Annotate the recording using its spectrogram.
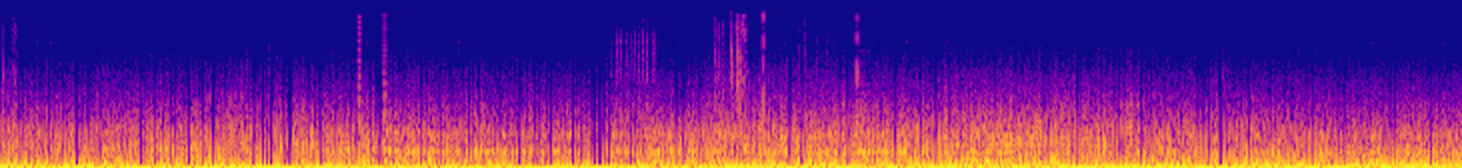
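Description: A car engine roars loudly, close by inside the cabin.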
